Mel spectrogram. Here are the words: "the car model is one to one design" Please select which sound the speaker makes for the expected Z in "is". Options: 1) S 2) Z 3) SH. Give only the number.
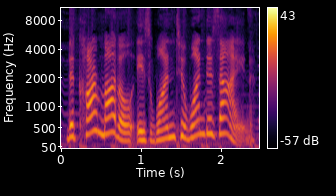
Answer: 2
